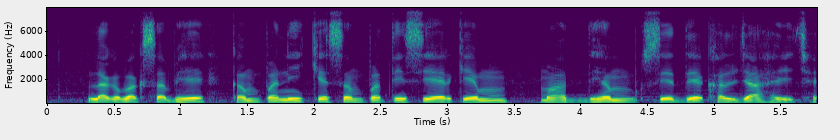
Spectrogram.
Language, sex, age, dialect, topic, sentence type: Magahi, male, 18-24, Western, banking, statement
